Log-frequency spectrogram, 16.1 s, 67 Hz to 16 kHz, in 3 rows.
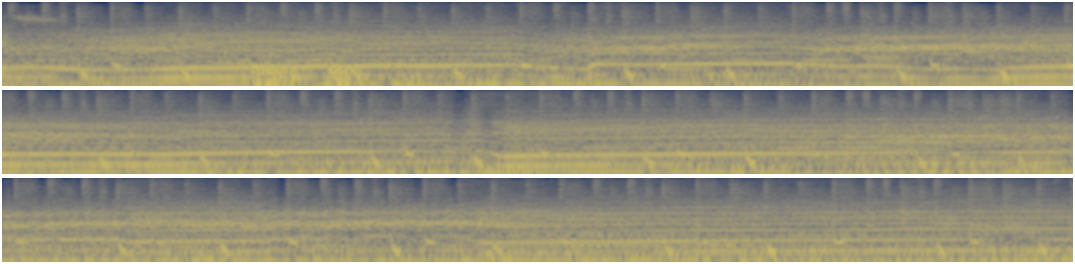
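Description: Engine revving of a Toyota Yaris (Vitz) racing in Gran Turismo 5, with shifting harmonic tones as gears change and tire squeal layered on top, loud and continuous throughout.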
